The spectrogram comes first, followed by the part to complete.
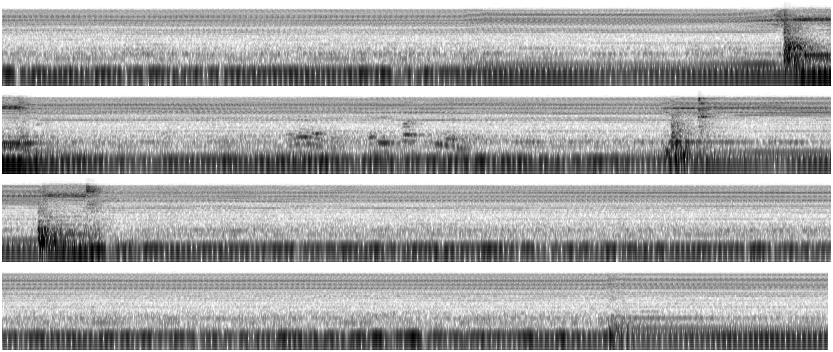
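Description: Guitar background music over the steady hum of a double-die hydraulic paper plate press, with three short, sharp strokes from the dies spaced several seconds apart.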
